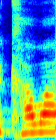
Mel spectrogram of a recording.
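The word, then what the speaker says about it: خواہ: इंसान के गिर्दोपेश खा यहां पर खावा लिखा जाता है लेकिन खा पढ़ा जाता है क्योंकि यह वाव मादुला है जिस तरीके से और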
